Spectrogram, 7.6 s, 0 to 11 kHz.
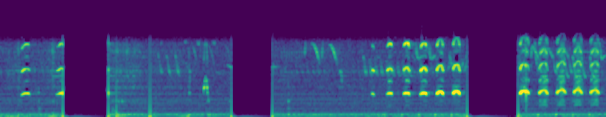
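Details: Osprey chicks on a nest at Loch Arkaig on a misty early morning, 28 June 2020, squeaking excitedly as feeding on a delivered trout begins; bursts of high, repeated squeaky notes, several per second, over a steady low hum.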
